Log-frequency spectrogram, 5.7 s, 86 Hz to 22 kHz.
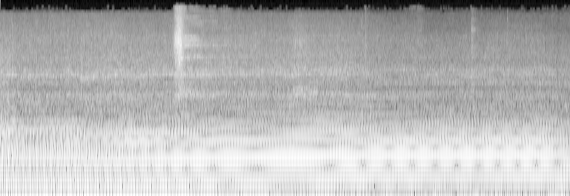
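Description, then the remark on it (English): A fifth-generation Camaro ZL1 with headers rumbles loudly, its deep, raspy engine drone holding steady, then swelling slightly as it revs, with no voices over it. “This is ZL1, fifth generation ZL1 with headers.”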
